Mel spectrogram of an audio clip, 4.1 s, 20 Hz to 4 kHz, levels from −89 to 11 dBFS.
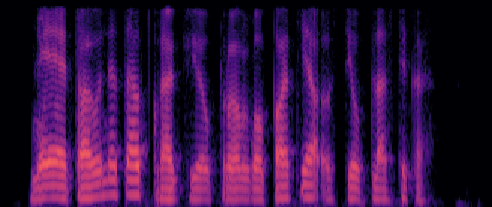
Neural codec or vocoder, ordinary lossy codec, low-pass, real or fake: codec, 24 kHz, 1.5 kbps, HILCodec; none; 3.6 kHz; fake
